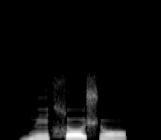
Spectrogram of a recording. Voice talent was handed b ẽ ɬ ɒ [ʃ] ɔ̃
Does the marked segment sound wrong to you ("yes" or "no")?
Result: no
